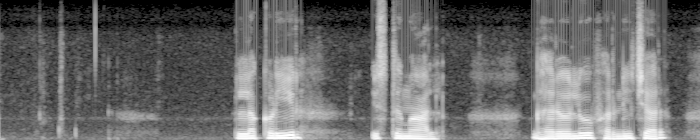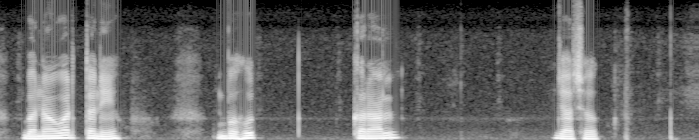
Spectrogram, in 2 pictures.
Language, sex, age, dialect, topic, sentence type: Magahi, male, 18-24, Northeastern/Surjapuri, agriculture, statement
